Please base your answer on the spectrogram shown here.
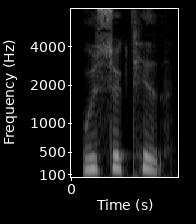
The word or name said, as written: udsøgthed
